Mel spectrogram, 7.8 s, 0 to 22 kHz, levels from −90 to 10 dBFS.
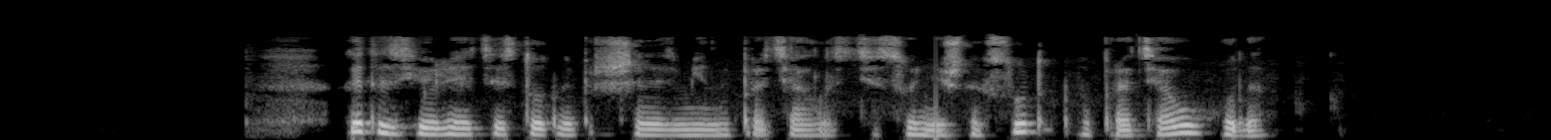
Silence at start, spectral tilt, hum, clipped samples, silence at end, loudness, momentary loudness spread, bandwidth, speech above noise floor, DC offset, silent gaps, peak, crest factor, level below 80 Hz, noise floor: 1.4 s; -5 dB/octave; none; under 0.1%; 1.45 s; -23 LUFS; 7 LU; 8 kHz; over 68 dB; under 0.1%; none; -4 dBFS; 20 dB; -58 dBFS; under -90 dBFS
